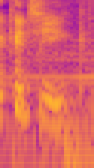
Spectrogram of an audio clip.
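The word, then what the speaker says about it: Kacheek: like fox squirrels people pictures how do you spell that k ACH ee k wow really really on the nose Erica chief yeah could cheek there we go oh this is like the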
